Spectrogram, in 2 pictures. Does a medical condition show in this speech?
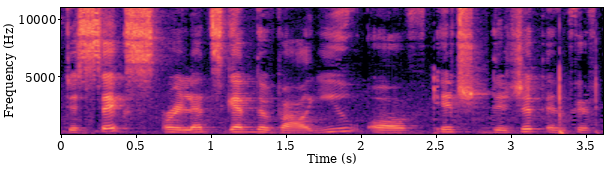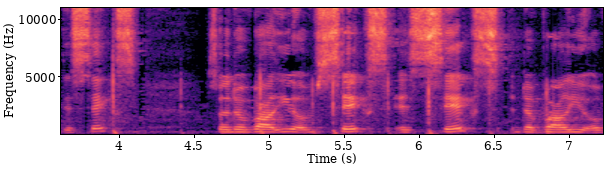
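No.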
